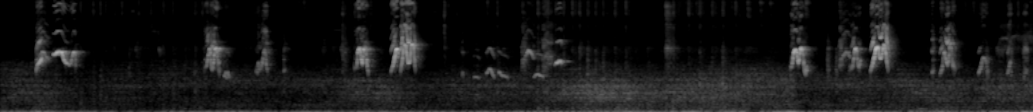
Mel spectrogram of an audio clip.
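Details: A baby cockatiel chatters in short, scratchy bursts mixed with sharp smacking kiss sounds while swinging.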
